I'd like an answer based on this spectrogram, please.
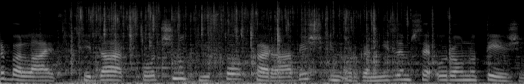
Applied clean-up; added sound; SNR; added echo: none; Sink (filling or washing); 5 dB; none.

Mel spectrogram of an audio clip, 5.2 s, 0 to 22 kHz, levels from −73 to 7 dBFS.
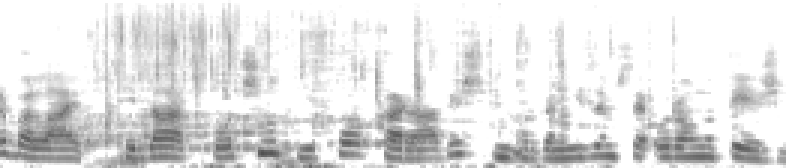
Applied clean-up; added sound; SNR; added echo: classical method Wiener filter.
